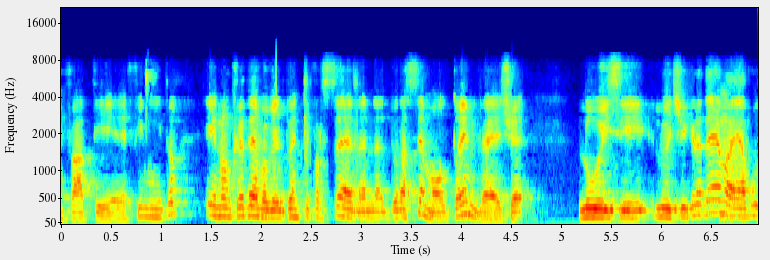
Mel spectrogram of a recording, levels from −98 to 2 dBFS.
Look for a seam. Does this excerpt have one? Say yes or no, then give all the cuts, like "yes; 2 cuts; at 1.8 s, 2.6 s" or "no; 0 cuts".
no; 0 cuts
